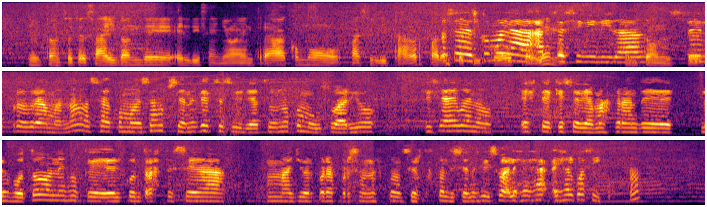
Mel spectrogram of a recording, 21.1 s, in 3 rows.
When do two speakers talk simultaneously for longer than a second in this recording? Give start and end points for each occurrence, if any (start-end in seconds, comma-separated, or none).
4.4-5.6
